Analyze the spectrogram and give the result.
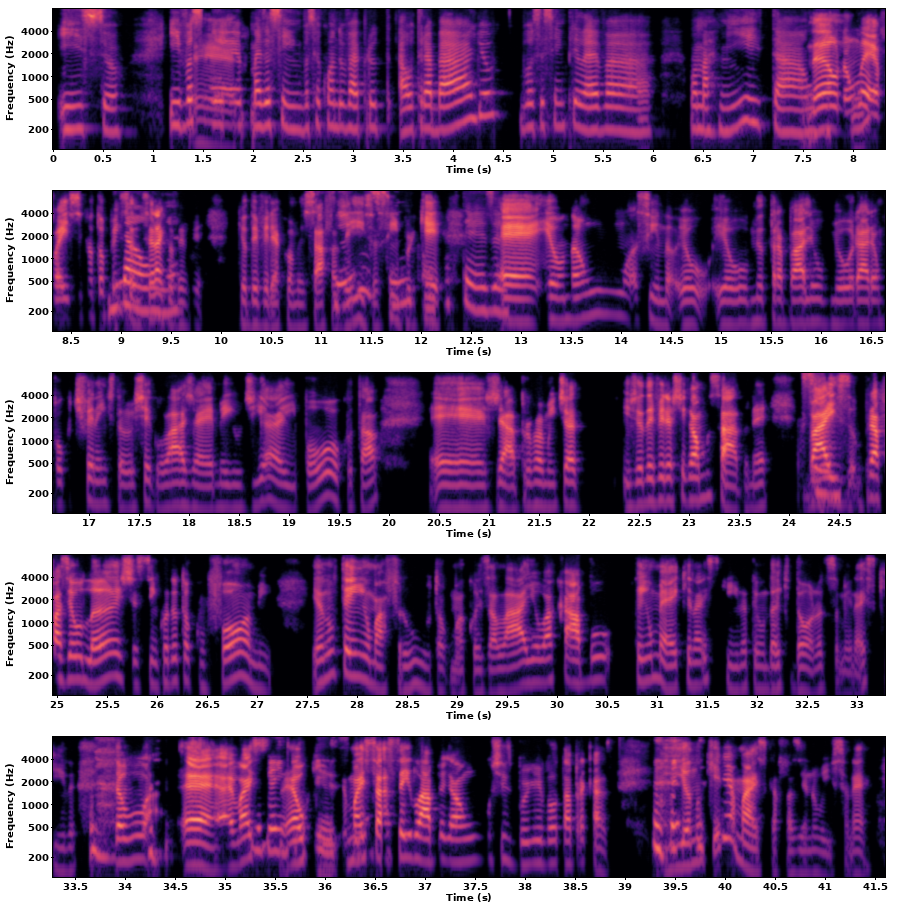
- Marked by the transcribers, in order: laugh; laugh
- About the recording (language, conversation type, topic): Portuguese, advice, Como posso controlar melhor os desejos por alimentos ultraprocessados?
